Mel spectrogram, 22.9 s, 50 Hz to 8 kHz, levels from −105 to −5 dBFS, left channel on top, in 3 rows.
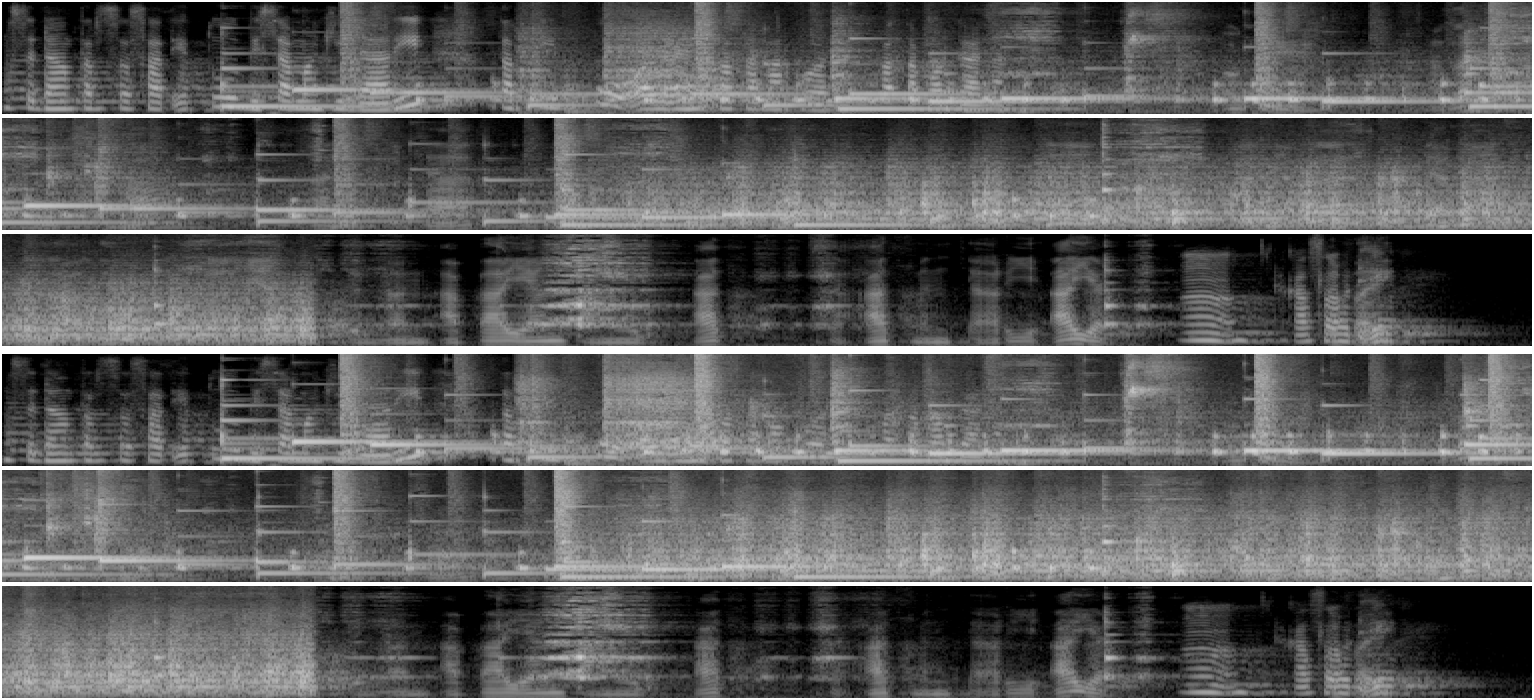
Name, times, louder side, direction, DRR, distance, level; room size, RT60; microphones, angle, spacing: voice 1, 0.0-5.1 21.2-22.3, left 2 dB, 40° left, 6 dB, 2.2 m, -43 dB
sound 1, 1.1-13.2, right 4 dB, 55° right, 1.3 m, -34 dB
sound 2, 2.5-3.1 3.4-3.6 4.1-4.4 4.7-5.3 5.7-6.0 6.7-6.8 7.3-7.9 8.3-8.8 9.2-9.3 9.9-10.0 10.4-11.1 11.5-11.8 12.8-12.9 13.1-13.8 14.1-14.7 15.0-15.1 15.3-15.6 16.1-17.4 17.8-18.6 18.9-20.2 20.7-21.0, right 3 dB, ahead, 1.7 m, -45 dB
sound 3, 2.6-16.9, right 5 dB, 75° right, 1.0 m, -38 dB
voice 2, 6.1-6.6 7.1-8.5 8.9-9.5 9.8-10.5 10.9-13.2 13.8-18.9 19.4-20.8 21.9-22.3, left 3 dB, 80° left, 7 dB, 1.3 m, -52 dB
29.0 x 28.0 x 7.0 m, 0.81 s
head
